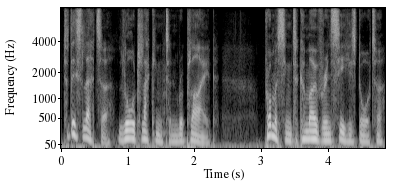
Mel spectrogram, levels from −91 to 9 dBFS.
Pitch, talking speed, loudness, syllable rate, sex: 105 Hz, 175 wpm, -18 LUFS, 5.3 syllables/s, male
